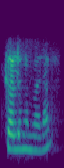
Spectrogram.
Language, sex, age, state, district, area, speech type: Tamil, female, 18-30, Tamil Nadu, Madurai, urban, conversation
